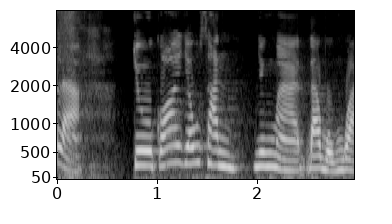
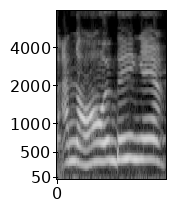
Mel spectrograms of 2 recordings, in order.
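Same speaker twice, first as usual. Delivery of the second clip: higher-pitched call to husband; 7 semitones higher than usual. Retold or imitated. Wife calls husband as she's wheeled away, calling out. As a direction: call out a goodbye to him.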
